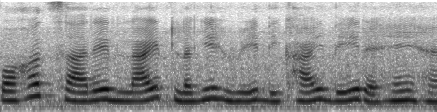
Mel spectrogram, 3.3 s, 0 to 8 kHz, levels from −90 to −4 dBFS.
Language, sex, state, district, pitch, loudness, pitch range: Hindi, female, Uttar Pradesh, Lucknow, 205 Hz, -16 LUFS, 195-230 Hz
